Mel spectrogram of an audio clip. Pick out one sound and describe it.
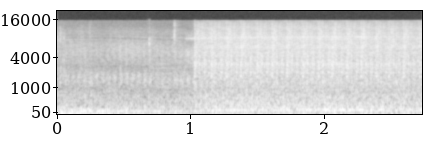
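A missile launches and explodes with a boom.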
